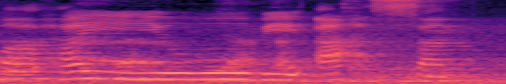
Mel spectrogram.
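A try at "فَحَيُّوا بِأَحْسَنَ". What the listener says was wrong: Bi ahsan kurang deras. Kurang lama. kurang kali lipatnya di ahsana. Ya, lihat ya, pokoknya kurang berbau, lemah ya.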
